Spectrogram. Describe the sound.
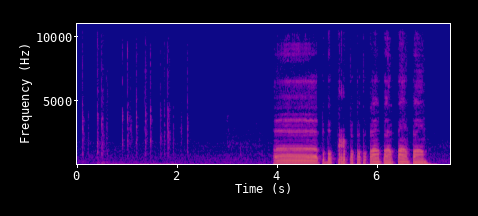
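Typing on a computer keyboard gives a quick, uneven run of light key clicks, then a voice starts talking.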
